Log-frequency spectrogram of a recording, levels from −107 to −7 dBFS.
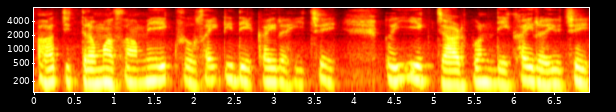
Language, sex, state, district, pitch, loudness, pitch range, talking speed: Gujarati, female, Gujarat, Gandhinagar, 195 Hz, -19 LUFS, 180-210 Hz, 130 wpm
